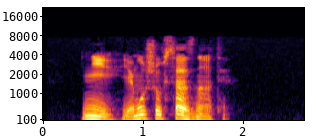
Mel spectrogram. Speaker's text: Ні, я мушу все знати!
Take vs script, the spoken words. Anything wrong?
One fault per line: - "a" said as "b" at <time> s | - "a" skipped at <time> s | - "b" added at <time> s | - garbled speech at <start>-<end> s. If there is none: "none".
none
